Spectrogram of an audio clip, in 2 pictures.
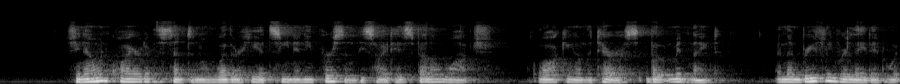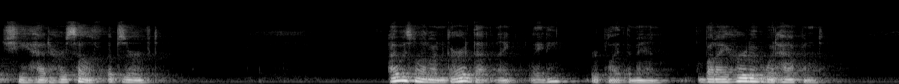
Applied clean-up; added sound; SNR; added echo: none; none; none; reverberation time 0.9 s.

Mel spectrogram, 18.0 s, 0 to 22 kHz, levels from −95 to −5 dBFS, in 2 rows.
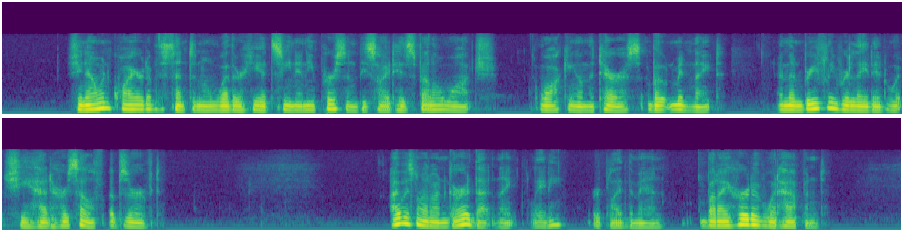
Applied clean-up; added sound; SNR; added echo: none; none; none; none.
